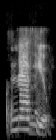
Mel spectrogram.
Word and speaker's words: nephew: instead of the P instead of the P let's imagine there is an F okay nephew nephew huh perfect so my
